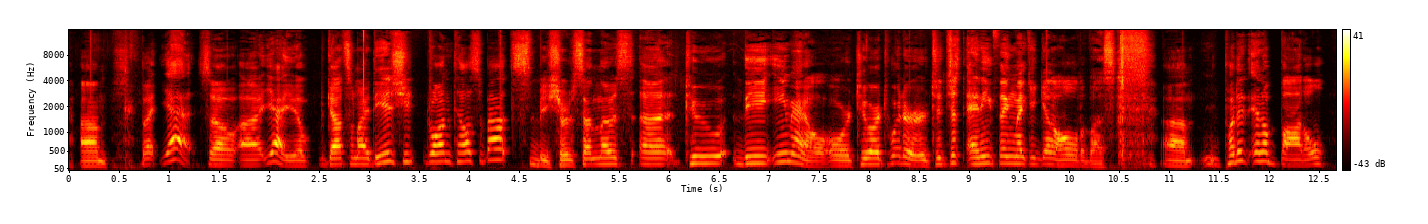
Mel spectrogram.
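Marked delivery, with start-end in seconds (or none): none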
